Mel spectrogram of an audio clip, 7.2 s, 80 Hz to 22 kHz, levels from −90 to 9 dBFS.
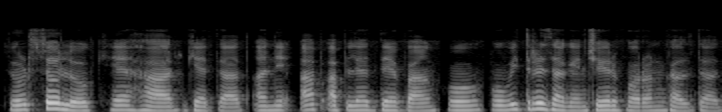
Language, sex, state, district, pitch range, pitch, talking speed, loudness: Konkani, male, Goa, North and South Goa, 140-165 Hz, 155 Hz, 115 wpm, -27 LUFS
